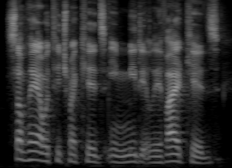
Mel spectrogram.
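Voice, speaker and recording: A man's voice: medium pitch, very fast, fairly bright tone. A young man streaming a game speedrun, chatting casually with viewers, rambling and often correcting himself mid-sentence. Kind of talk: casual live-stream commentary. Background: faint game music.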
